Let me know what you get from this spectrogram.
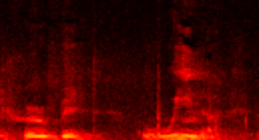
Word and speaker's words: Herbert Wiener: Of course, at the time, now let me pronounce his name right, Herbert Wiener.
